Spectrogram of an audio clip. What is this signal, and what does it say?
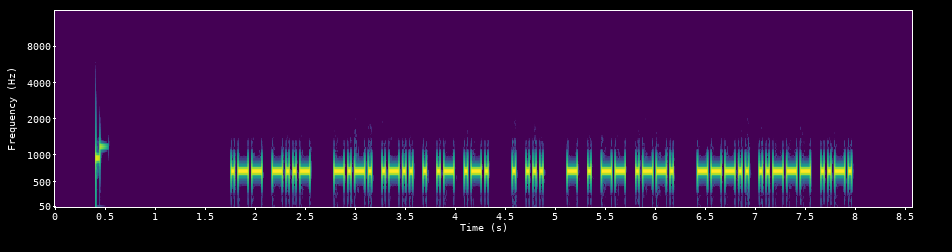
Morse code, heard as a keyed tone, about 36 wpm, 700 Hz. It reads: WX CLEAR ES TEMP 82F
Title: Practice QSO - Exchange 2 - Info - 35wpm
